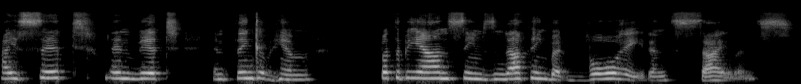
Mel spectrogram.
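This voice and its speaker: High, unhurried woman playing a doubtful widow, plaintive. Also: a little mellow, slight background noise. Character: widow doubting her husband's spirit. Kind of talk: readers theatre reading.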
